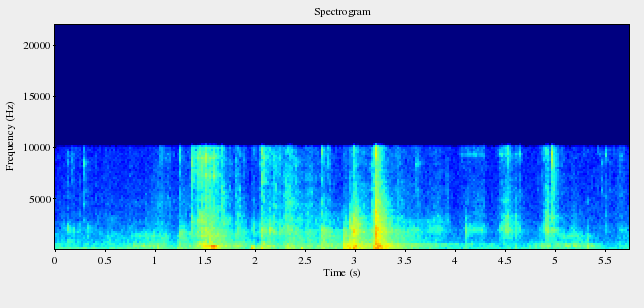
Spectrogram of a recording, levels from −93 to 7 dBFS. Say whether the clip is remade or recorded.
recorded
